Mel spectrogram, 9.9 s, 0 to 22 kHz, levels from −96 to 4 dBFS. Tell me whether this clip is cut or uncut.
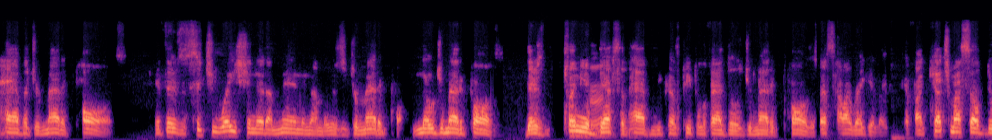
cut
